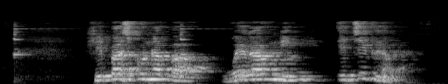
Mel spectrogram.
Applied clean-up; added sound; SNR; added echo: classical method WPE with log-MMSE.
